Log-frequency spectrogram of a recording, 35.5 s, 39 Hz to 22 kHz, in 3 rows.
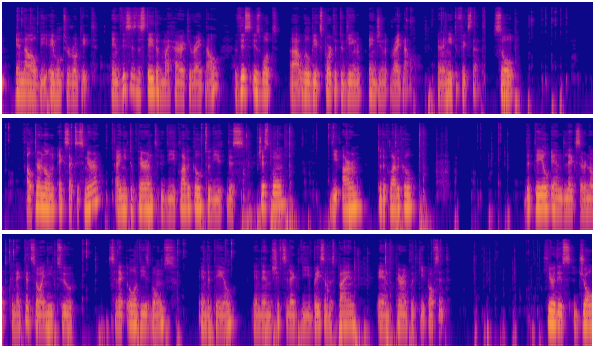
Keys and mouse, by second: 0.3 click, 0.6 middle click, 1.2 r, 8.6 shift+middle drag, 9.2 middle click, 10.0 Tab, 10.8 middle click, 11.0 click, 11.2 middle click, 11.9 drag, 13.2 click, 13.5 middle click, 14.0 middle click, 14.4 middle click, 15.8 shift+click, 17.2 ctrl+p, 18.0 middle click, 19.1 ctrl+p, 21.3 middle click, 21.5 Tab, 21.7 click, 21.9 r, 24.1 middle click, 24.7 Tab, 25.2 click, 25.9 shift+click, 26.3 middle click, 27.2 shift+click, 29.1 shift+middle click, 29.8 middle click, 30.9 ctrl+p, 32.3 middle click, 33.1 shift+middle click, 33.4 Tab, 33.5 click, 33.6 e, 33.8 r, 34.3 shift+middle drag, 34.6 middle drag.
